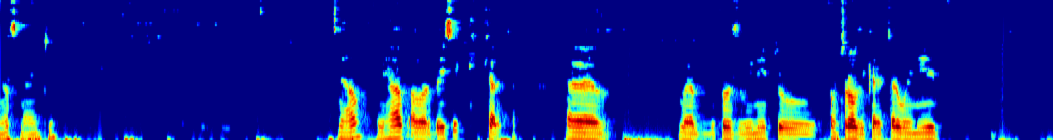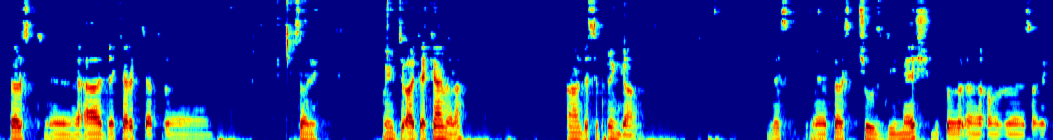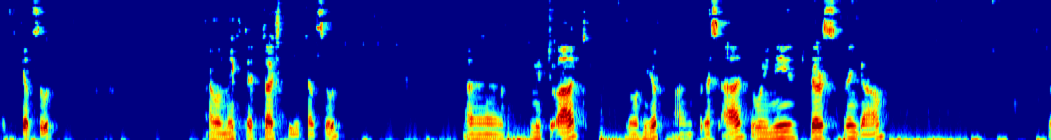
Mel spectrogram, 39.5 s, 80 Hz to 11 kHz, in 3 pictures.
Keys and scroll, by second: 0.1 KP_Subtract, 0.4 KP_9, 1.6 Return, 37.3-39.4 typing.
